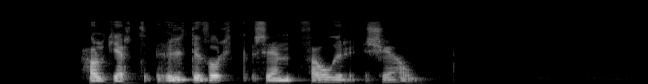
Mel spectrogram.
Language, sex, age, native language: Icelandic, male, 18-19, Icelandic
